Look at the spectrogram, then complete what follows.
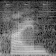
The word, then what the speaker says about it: Hine: So Hine, either, like Heine, even I think is that E?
